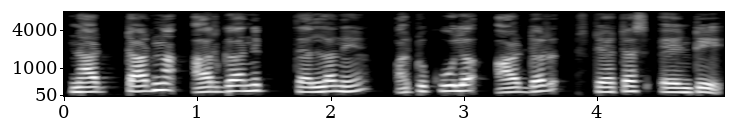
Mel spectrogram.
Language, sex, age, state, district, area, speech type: Telugu, male, 30-45, Andhra Pradesh, Vizianagaram, urban, read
